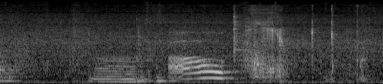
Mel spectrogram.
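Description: A spatula stirs and scrapes a paneer chatpata with kasuri methi in a hot pan. Close clinks and scrapes run over a light sizzle, and a brief voice-like sound rises in the middle.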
